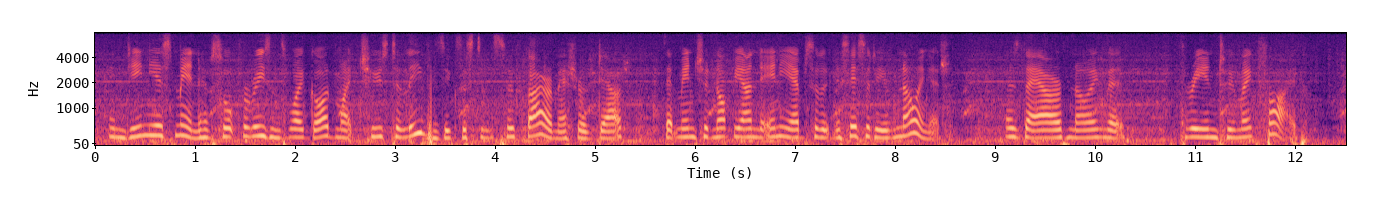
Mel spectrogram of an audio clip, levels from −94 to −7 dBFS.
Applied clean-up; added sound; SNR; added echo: none; Engine; 12 dB; none.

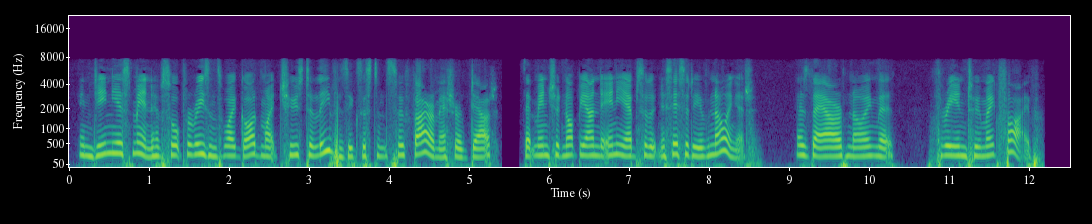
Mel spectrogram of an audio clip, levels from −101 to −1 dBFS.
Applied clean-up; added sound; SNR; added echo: none; none; none; none.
